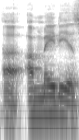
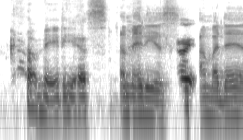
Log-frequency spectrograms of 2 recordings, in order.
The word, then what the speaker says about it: Amadeus: The way you're pronouncing Amadeus is crazy. Amdas Amadeus. It makes sense, but I've never heard that pronunciation for Amadeus before.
